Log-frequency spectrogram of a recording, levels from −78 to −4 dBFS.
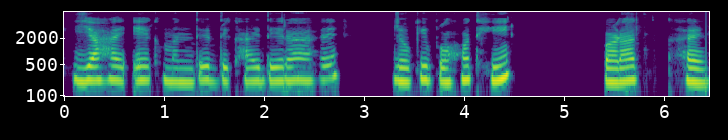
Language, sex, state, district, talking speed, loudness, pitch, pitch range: Hindi, female, Chhattisgarh, Balrampur, 120 wpm, -19 LUFS, 225 Hz, 215-230 Hz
